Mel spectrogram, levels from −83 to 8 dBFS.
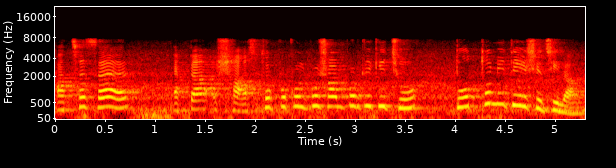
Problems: constant background noise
